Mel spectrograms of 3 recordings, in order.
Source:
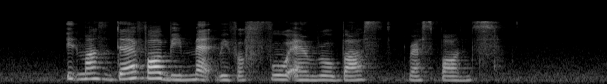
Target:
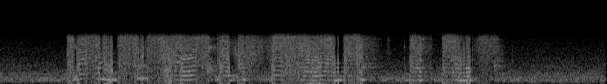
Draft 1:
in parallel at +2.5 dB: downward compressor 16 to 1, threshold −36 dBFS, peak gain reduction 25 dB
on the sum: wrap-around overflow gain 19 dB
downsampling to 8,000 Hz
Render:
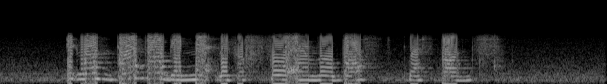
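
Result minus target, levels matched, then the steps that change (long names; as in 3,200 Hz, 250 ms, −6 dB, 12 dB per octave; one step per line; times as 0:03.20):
wrap-around overflow: distortion −15 dB
change: wrap-around overflow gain 27 dB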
